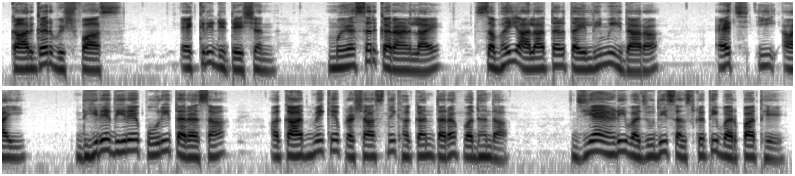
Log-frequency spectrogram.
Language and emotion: Sindhi, neutral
